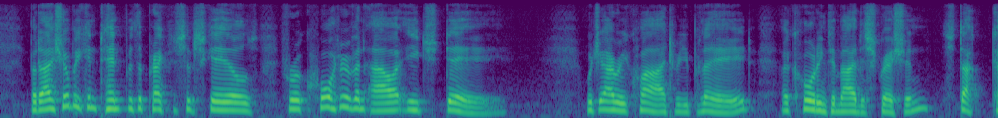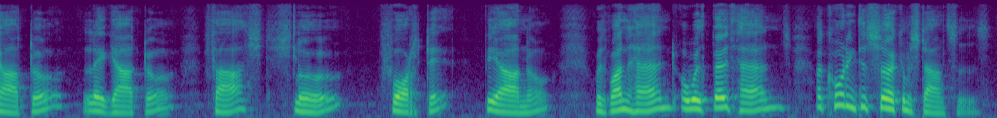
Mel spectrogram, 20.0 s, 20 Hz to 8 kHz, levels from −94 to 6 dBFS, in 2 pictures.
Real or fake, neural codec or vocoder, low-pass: fake; codec, 16 kHz, 4 kbps, FunCodec, trained on Chinese and English, 50 frames a second; 7.2 kHz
